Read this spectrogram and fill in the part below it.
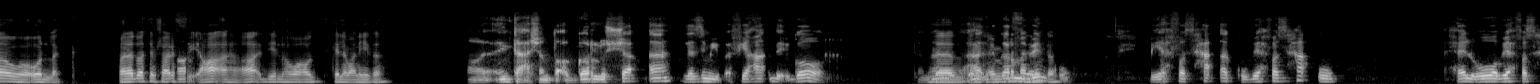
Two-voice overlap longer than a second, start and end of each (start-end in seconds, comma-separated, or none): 9.3-10.6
